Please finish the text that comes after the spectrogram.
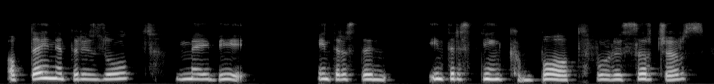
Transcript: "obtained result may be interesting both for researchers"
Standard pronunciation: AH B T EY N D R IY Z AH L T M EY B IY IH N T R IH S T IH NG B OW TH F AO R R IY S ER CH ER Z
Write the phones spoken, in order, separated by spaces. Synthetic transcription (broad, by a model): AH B T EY N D R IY Z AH L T M EY B IY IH N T R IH S T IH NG B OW T F AO R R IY S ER CH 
